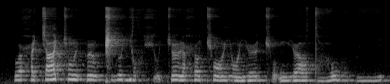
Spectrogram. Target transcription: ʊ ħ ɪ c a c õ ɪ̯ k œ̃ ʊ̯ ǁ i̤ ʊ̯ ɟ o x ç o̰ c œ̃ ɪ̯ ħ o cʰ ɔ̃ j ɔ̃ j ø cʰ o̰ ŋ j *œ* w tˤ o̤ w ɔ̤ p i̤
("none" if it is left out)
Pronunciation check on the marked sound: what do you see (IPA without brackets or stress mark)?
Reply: œ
